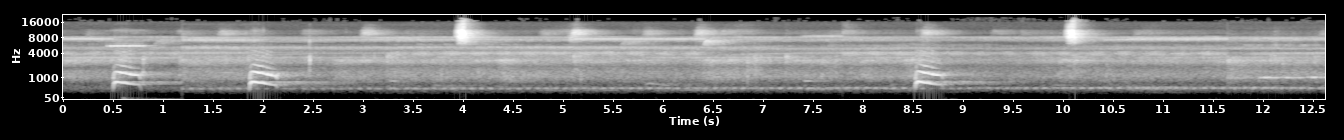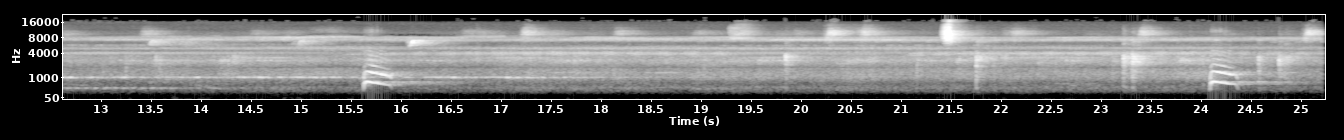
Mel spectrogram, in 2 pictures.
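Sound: dove cooing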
